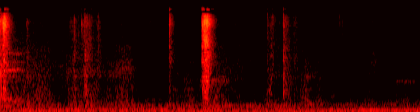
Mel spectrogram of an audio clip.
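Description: Quiet handling of taped comic book packaging: a few sharp clicks and crackles, the loudest about two seconds in, as the tape holding the comics together is carefully split. A low steady hum sits underneath.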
